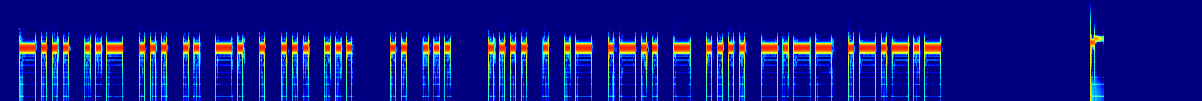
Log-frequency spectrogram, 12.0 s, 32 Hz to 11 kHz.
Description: Morse code, heard as a keyed tone, about 22 wpm, 700 Hz. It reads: BUSINESS IS HEALTHY.
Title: Sentences from Top 1000 Words - Review Part 5 - 22wpm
